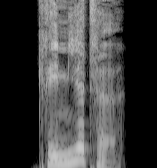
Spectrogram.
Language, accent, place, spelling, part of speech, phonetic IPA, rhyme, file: German, Germany, Berlin, kremierte, adjective / verb, [kʁeˈmiːɐ̯tə], -iːɐ̯tə, De-kremierte.ogg
- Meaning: inflection of kremieren: 1. first/third-person singular preterite 2. first/third-person singular subjunctive II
